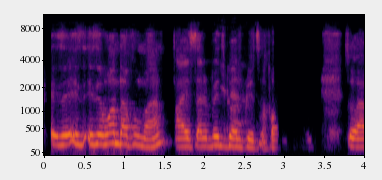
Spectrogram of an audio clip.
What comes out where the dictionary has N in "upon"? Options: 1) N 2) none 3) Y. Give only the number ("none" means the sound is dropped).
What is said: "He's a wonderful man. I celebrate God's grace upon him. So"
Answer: 2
